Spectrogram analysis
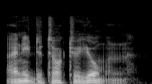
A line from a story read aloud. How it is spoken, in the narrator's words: Elland said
